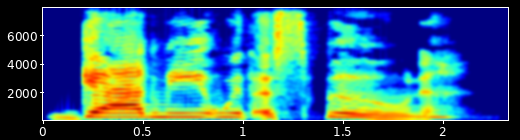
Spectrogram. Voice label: Tn Girl Sys Gag Me Sp, Teen Girl Says Gag Me With The Spoon; Talking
